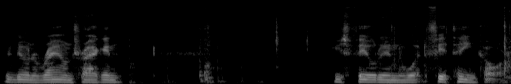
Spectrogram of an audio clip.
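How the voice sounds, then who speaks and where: A middle-aged man hosting a casual chat in his home hobby shop, excitable and swearing a lot as he exclaims over things. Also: lowish voice, moderate pace, slight background noise. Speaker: channel host.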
